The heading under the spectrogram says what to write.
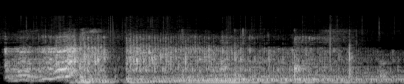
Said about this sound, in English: start that engine. Oh, yes, sir.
